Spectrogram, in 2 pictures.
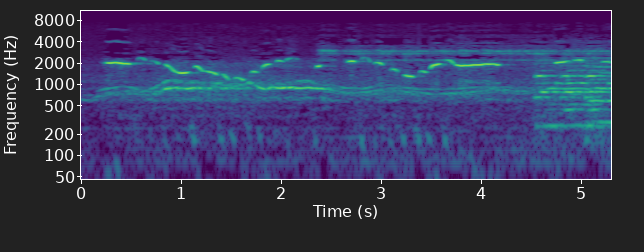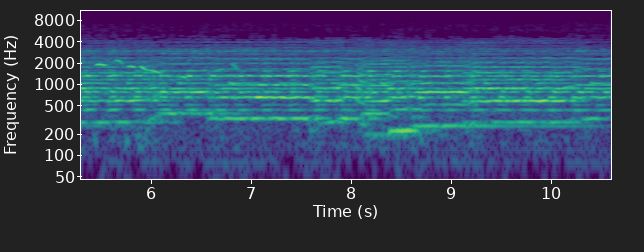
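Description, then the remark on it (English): A person whistles a tune, a bright wavering melody of rising and falling notes lasting about four seconds, followed by fuller sustained tones that carry on to the end. “I'll whistle.”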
